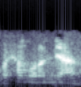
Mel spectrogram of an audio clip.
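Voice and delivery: normal talking voice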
